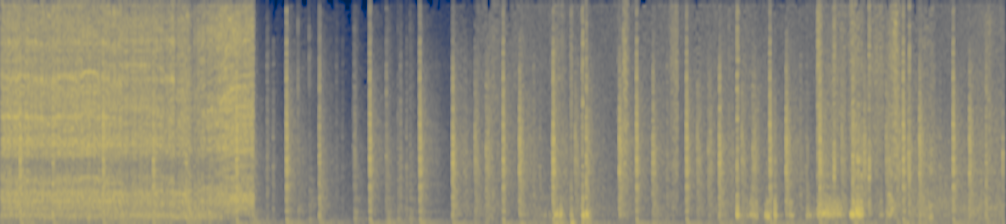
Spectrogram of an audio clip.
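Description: Drill boring through a wooden partition wall, backed by a sacrificial wood block, during a gas line installation for a cooktop: a steady mechanical whine under loud, dense broadband grinding and rasping chatter that runs continuously throughout.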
